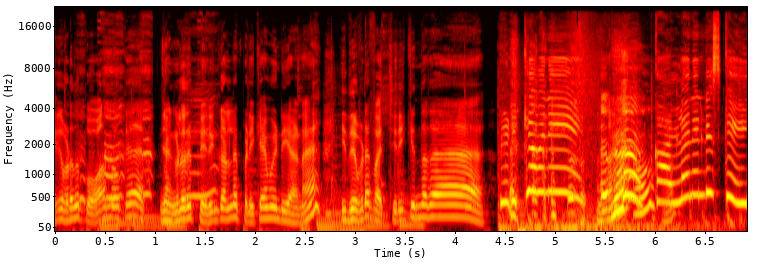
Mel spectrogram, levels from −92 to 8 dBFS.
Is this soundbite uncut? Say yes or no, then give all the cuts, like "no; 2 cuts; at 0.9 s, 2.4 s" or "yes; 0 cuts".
no; 1 cut; at 4.4 s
